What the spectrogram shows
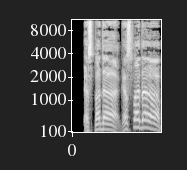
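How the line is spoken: Booming voice from behind. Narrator (Russian): прогремел сзади чей-то голос

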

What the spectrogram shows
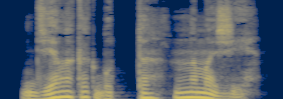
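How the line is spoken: Whisper. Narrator (Russian): прошептал Данглар

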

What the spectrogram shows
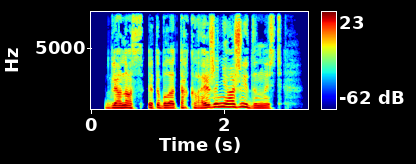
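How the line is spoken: Unconvincing exclamation. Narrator (Russian): неубедительно воскликнул Артур

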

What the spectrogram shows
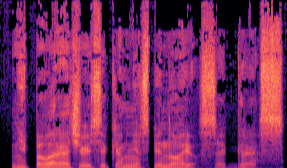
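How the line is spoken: Hissed. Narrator (Russian): прошипел он

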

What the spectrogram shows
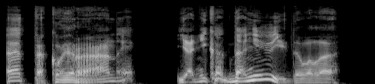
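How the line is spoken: Hoarse, rusty voice. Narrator (Russian): сказала она таким хриплым голосом, словно ей нечасто приходилось им пользоваться

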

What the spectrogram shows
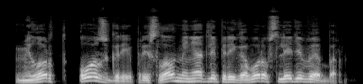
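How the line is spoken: Plain. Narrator (Russian): ответил Дунк

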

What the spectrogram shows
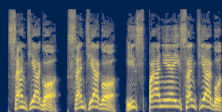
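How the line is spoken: Frenzied group yelling. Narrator (Russian): в иступлении орали мои товарищи

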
